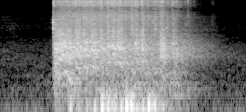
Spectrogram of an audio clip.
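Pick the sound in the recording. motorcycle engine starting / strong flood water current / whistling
motorcycle engine starting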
